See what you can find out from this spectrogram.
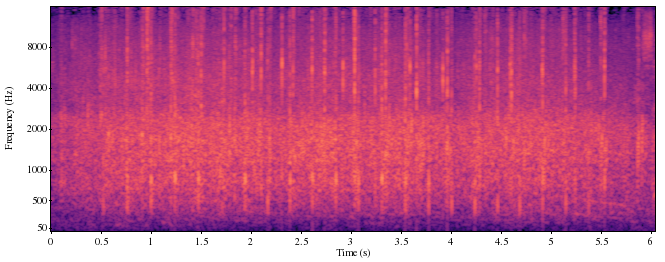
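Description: A sustained round of applause fills the whole stretch, a dense patter of many hands clapping at steady volume, without any talking over it.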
